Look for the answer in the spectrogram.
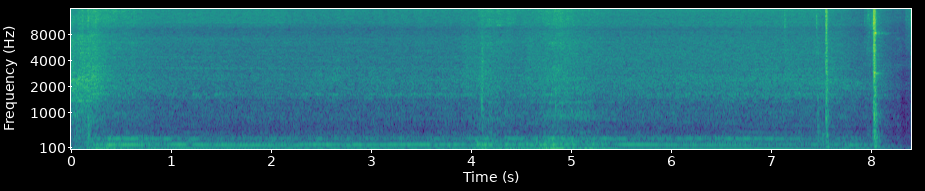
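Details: Audi with MED9.5.10 ECU after EEPROM checksum fix (code 16985/P0601, no crank no start): engine catches and settles into a steady low rumble, then picks up cleanly on a couple of blips; healthy start.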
